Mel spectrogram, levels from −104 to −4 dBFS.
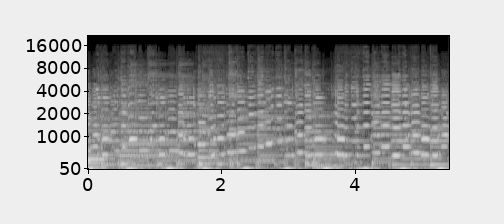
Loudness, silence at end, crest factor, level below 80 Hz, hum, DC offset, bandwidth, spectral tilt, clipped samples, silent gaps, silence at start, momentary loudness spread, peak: -26 LUFS; 0 s; 14 dB; -28 dBFS; none; under 0.1%; 13.5 kHz; -4.5 dB/octave; under 0.1%; none; 0 s; 4 LU; -10 dBFS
